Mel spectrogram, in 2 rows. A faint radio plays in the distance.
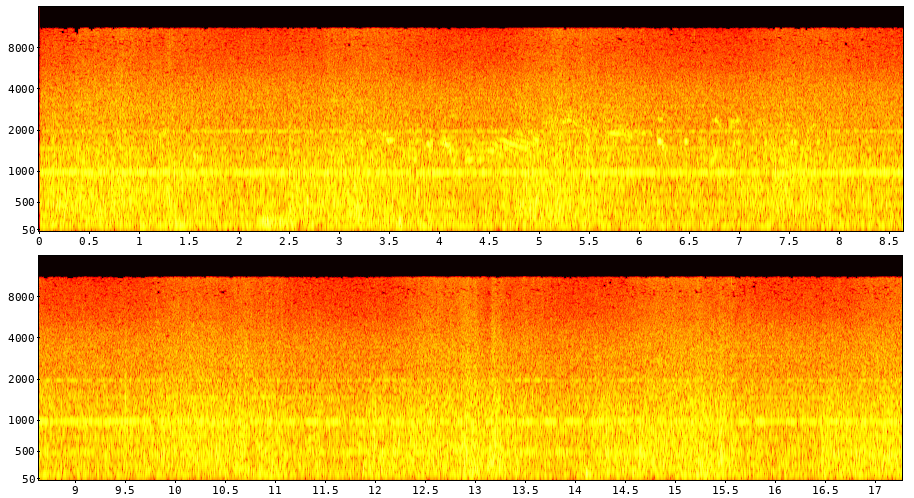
3.2s 8.2s

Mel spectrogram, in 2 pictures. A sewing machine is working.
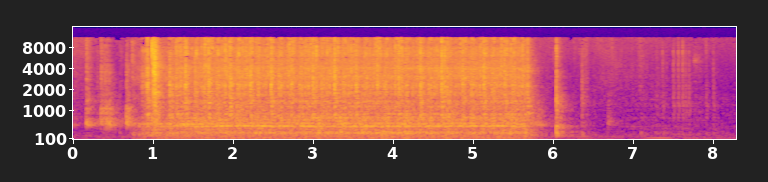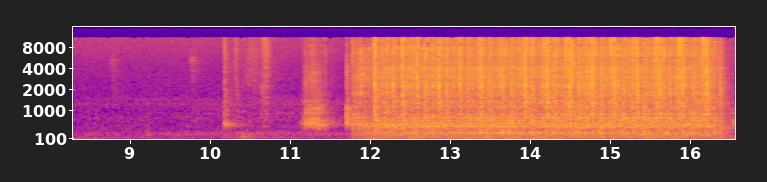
0.0s 6.2s, 11.1s 16.6s

